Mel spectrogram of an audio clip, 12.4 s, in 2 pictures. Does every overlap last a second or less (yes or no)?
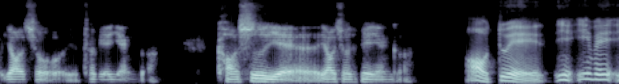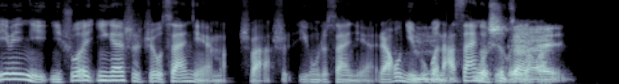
no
